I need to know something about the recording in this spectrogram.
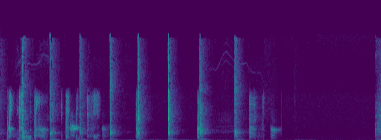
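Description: A few people clap their hands briefly, with sharp overlapping claps that start quick and uneven, then thin out to a few scattered slaps before stopping after about three seconds.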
